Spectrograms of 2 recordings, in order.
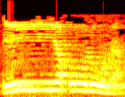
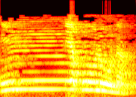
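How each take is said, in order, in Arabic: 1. تندمج النون في الياء مع غنة. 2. تبقى النون منفصلة لكن مع غنة. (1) "الإدغام بغنة" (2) "أتيت بغنة في النون ولم تدغم"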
